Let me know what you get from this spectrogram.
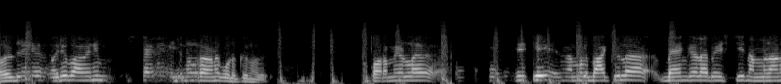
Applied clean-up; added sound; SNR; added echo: none; Scratching (performance technique); 20 dB; none.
